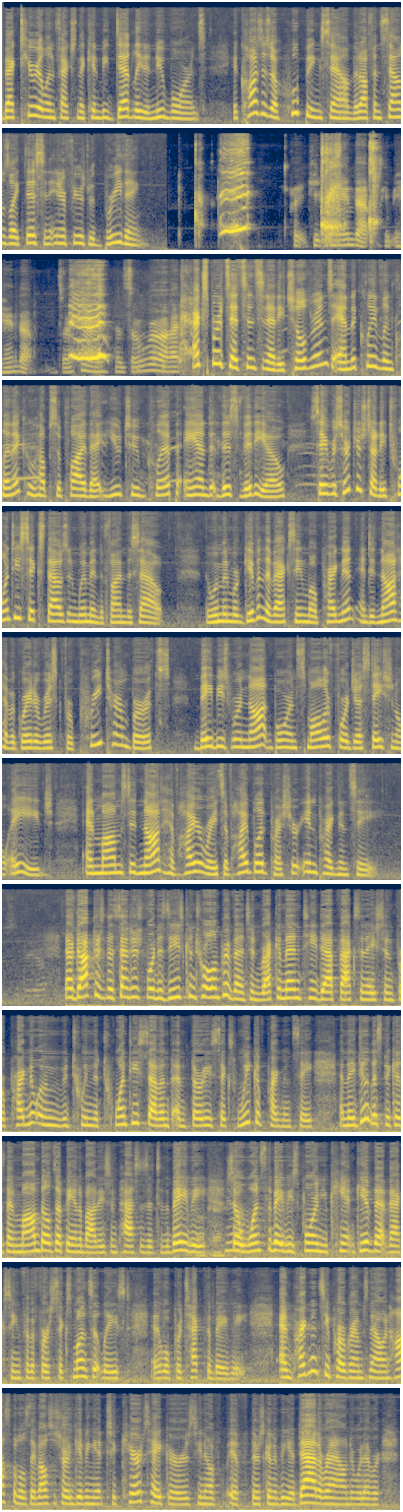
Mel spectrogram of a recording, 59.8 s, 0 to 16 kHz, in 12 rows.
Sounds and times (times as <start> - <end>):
Speech: 0.0 - 6.7, 8.6 - 34.6, 35.2 - 59.6.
